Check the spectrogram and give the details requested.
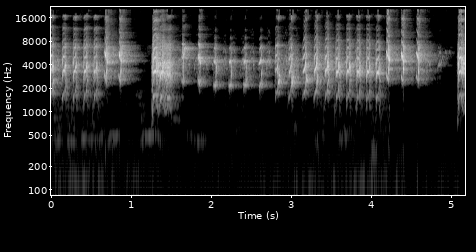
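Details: A long-tailed shrike sings busily from one spot, giving rapid runs of high, scratchy chirps, a harsh burst, then a long even series of quick repeated notes before a short break.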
